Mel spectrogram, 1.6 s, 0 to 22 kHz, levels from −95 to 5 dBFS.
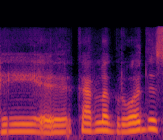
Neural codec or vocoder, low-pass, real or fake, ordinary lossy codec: codec, 16 kHz in and 24 kHz out, 0.8 kbps, FocalCodec, streaming, 65536 codes; 10.8 kHz; fake; MP3, 64 kbps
